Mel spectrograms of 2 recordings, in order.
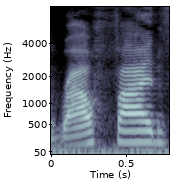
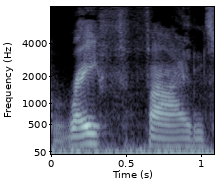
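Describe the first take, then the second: First: The first name is said with an L sound. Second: The first name is said without an L sound. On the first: This is how most people say the name. The speaker calls it wrong. "I'm just gonna say Ralph Fiennes like everybody else says" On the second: This is how the name is really pronounced. The speaker calls it right. "I could have sworn that it was pronounced like Rafe Fiennes"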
